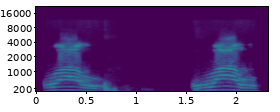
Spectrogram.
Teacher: ہونٹ اپنے گول کیجئے, زبان بھی ہلکی سی گول ہو جاتی ہے اندر, اس کے بعد آواز نکالیے واؤ واؤ.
